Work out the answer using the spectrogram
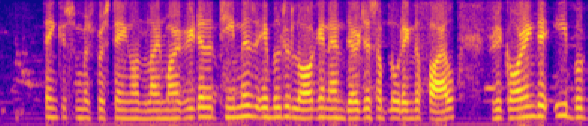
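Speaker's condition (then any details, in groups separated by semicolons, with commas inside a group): No condition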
